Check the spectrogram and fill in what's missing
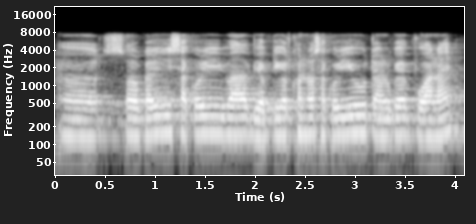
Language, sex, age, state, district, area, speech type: Assamese, male, 18-30, Assam, Charaideo, urban, spontaneous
